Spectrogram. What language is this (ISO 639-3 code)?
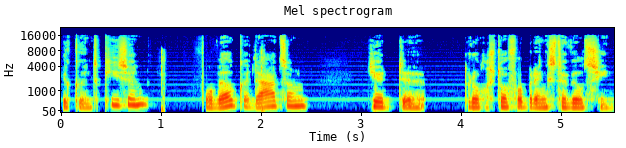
nld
